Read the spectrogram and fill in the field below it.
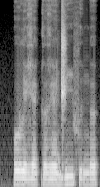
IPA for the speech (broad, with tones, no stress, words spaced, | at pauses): o˧ le˧ɣɛ˧ kə˧ɣɛ̃˧ d͡ʒiː˦fɨ˨ŋə˧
